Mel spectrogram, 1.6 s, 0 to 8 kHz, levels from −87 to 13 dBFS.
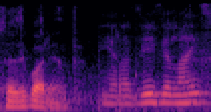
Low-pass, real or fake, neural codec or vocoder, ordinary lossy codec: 7.2 kHz; real; none; Opus, 24 kbps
